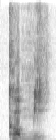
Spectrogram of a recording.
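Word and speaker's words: comí: So with the y ending, it is the letter i with an accent pronounced e. Okay. And again, we have the stress on the final syllable this time.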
